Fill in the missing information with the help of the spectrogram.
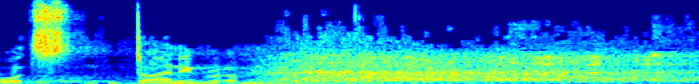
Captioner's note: audience laughter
